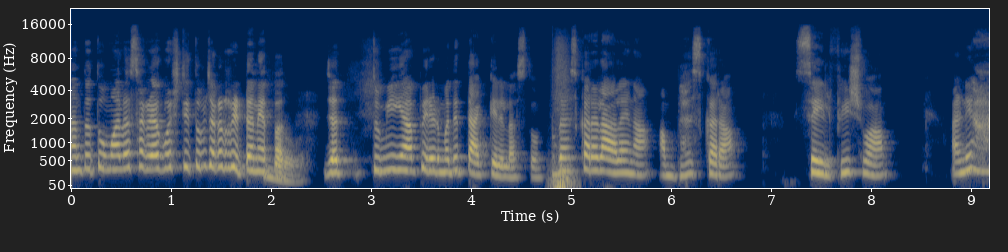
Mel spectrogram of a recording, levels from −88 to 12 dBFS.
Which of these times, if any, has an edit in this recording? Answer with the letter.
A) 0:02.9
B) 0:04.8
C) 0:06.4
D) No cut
B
